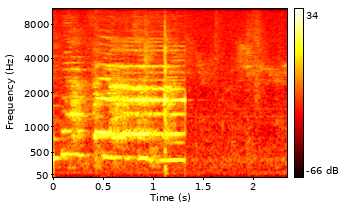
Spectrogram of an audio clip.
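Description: A rooster crowing once: a cock-a-doodle-doo of several stepped notes that cuts off abruptly about a second and a third in.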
